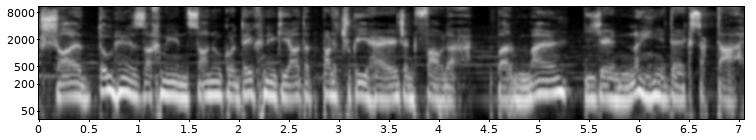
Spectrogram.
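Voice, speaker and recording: A man playing a noble robot leader in a cartoon, his voice lowish and steady as he speaks with measured calm. Soft music sits behind him. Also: natural voice. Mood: grave. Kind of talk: Hindi cartoon dub.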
